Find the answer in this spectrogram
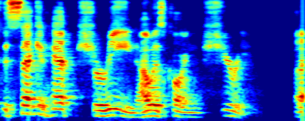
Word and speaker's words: Shirin: Yeah, it's the second half, Shireen.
